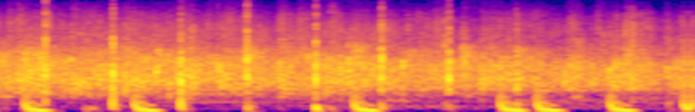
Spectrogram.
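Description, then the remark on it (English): An audience breaks into steady applause, a dense wash of many hands clapping with a few sharper, louder claps standing out throughout, and no one speaking over it. “I think a round of applause for that sentiment alone.”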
